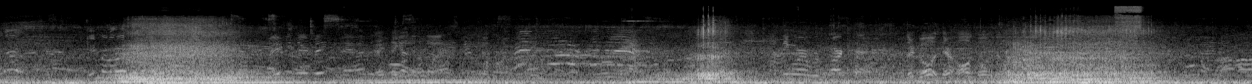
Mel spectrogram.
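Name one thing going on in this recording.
A car engine revs loudly as it drives past.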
